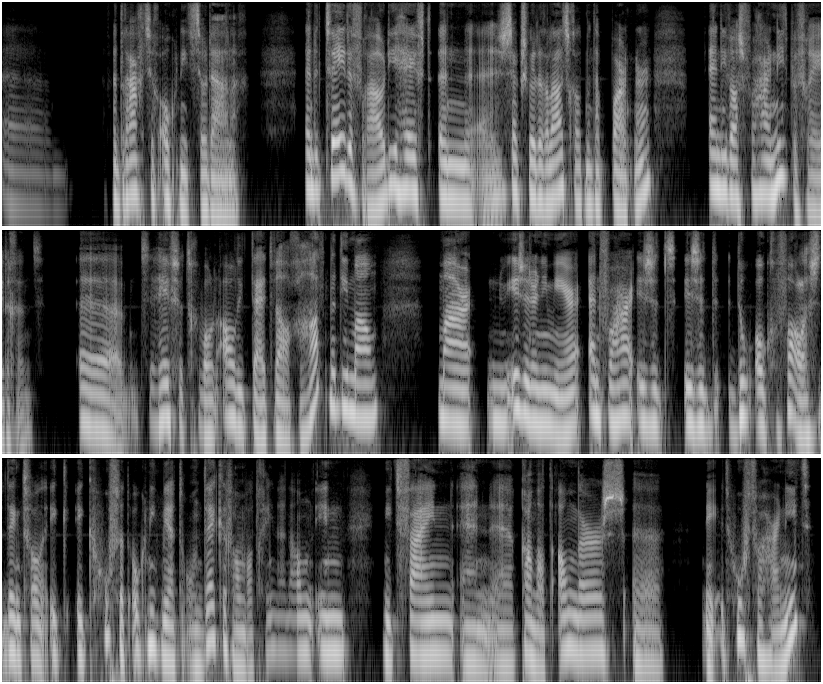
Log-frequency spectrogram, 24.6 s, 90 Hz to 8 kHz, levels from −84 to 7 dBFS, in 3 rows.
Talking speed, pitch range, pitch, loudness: 220 wpm, 135-175 Hz, 160 Hz, -19 LUFS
